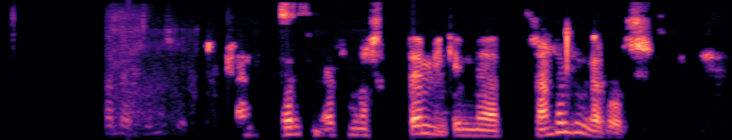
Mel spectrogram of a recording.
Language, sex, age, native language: Icelandic, male, 50-59, Icelandic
